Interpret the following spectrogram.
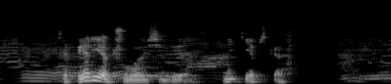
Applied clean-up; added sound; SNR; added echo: classical method log-MMSE.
